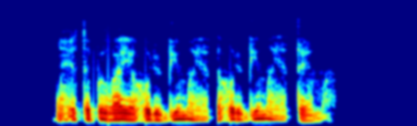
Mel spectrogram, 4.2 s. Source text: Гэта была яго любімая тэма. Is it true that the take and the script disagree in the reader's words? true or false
true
